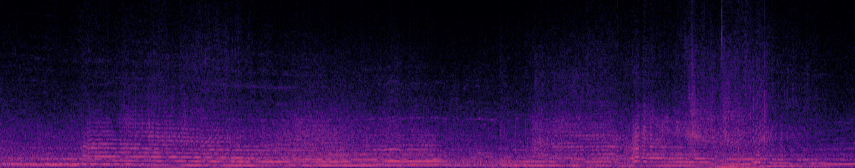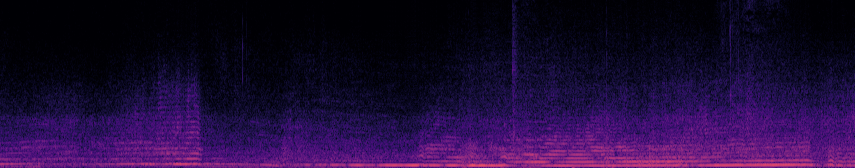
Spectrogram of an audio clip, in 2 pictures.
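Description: A Gulf-liveried Aston Martin GT race car passes on the track at Spa during a GT qualifying session, its engine note rising and falling over about seventeen seconds, loud and sustained with shifting pitch as it goes by.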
